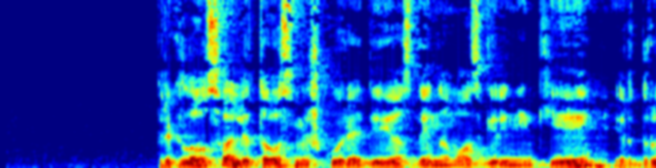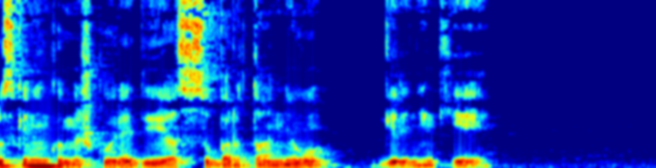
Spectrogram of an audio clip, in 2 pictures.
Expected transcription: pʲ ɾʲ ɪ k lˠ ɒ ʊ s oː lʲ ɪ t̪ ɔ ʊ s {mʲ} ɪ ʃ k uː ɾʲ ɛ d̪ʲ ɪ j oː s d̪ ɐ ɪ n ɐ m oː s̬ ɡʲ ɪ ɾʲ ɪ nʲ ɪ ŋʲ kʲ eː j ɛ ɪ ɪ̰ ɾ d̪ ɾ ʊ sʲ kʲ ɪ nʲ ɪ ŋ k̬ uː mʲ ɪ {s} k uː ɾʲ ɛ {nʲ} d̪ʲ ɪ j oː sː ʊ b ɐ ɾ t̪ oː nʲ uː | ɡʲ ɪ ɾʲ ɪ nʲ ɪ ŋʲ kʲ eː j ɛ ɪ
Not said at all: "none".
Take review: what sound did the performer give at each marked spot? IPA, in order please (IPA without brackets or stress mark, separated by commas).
mʲ, ʃ, none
